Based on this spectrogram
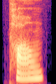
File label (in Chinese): "躺", Chinese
